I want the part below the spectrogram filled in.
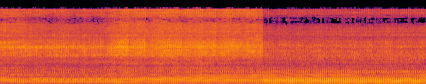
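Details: Gilson rear tine tiller after recoil cleaning, fuel seeping at tank/carburetor seam: single-cylinder engine chugging at even beat, steadying as load comes on, no misses or knocks; running healthy.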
